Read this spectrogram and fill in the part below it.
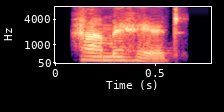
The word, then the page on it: hammerhead: Indian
